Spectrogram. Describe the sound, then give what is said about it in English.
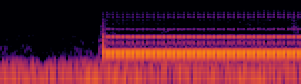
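An outgoing phone call ringing: a steady, buzzy electronic tone switches on after a brief low rumble and holds unbroken at an even level to the end. No one speaks. “Let's go ahead and call him.”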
